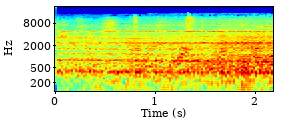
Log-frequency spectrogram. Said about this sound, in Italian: Ora siamo nella metro. Si parte. Siamo nella parte ovest di Helsinki, la parte ricca.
